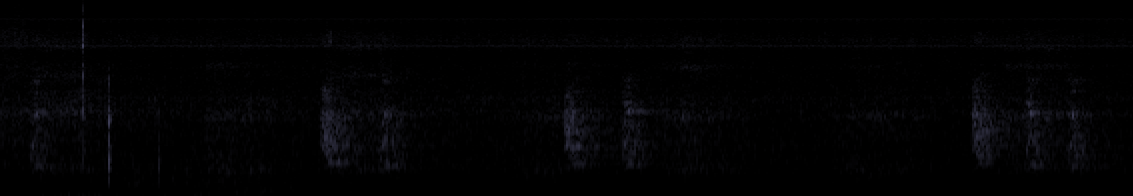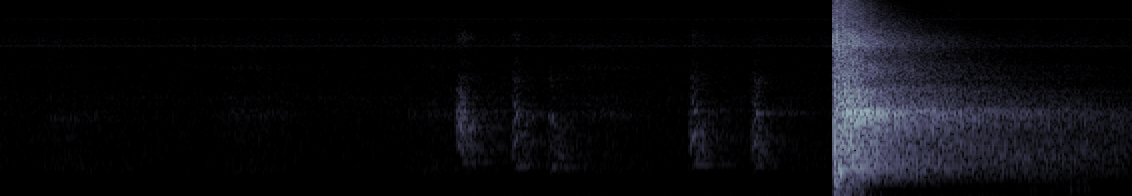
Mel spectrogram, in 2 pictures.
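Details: Hunting dog barking during a moose hunt at Luhalahti, where its barking leads to a cow moose being shot. Distant, short barks in small bursts every one to two seconds over a quiet background, ending in a loud gunshot.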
